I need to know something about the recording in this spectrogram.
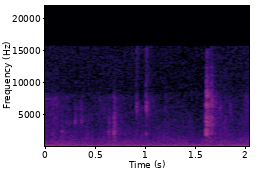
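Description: Near silence: room tone, with a few faint clicks, the loudest about one and a half seconds in.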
